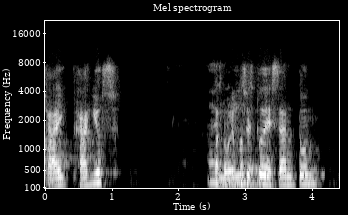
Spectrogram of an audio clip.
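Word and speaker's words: ἅγιος: Cuando vemos la palabra santo, vamos a ver su pronunciación, algo así como hagios.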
